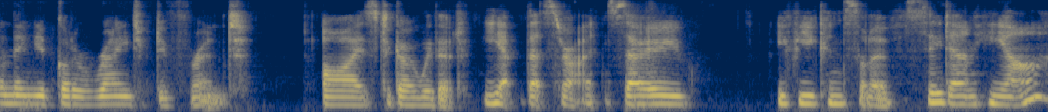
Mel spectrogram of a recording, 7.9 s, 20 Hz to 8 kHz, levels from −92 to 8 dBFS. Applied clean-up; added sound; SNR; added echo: neural mask model DeepFilterNet 3.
